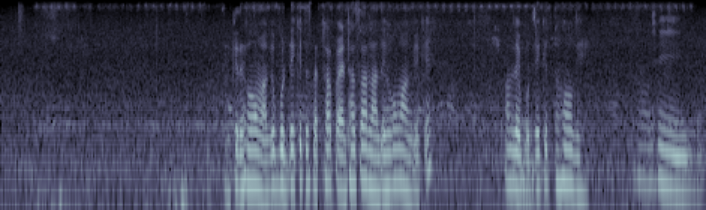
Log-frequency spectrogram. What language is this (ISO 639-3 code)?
pan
